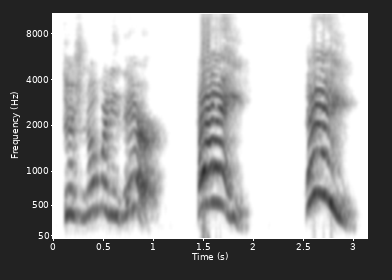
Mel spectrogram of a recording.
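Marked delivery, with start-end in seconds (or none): 1.5-3.1 very high, loud shouts into the dark; screaming. Retold or imitated. Husband shouting into the empty moonlit road, screaming. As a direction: call out hard to an unseen helper. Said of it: "He's screaming".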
